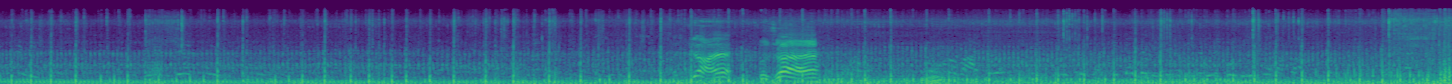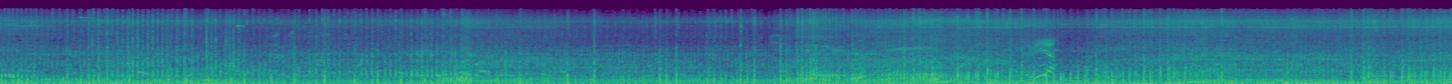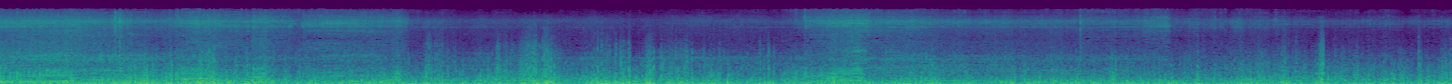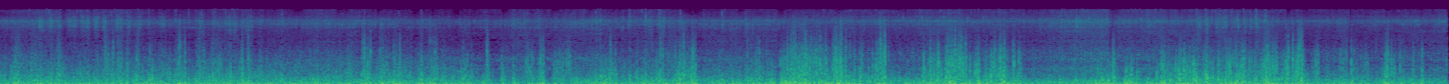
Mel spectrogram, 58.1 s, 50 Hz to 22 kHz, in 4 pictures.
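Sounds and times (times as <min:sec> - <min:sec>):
motorcycle engines revving: 0:00.0 - 0:58.0
motorcycle riding on road: 0:00.0 - 0:58.0
wind on microphone: 0:05.2 - 0:58.0.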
